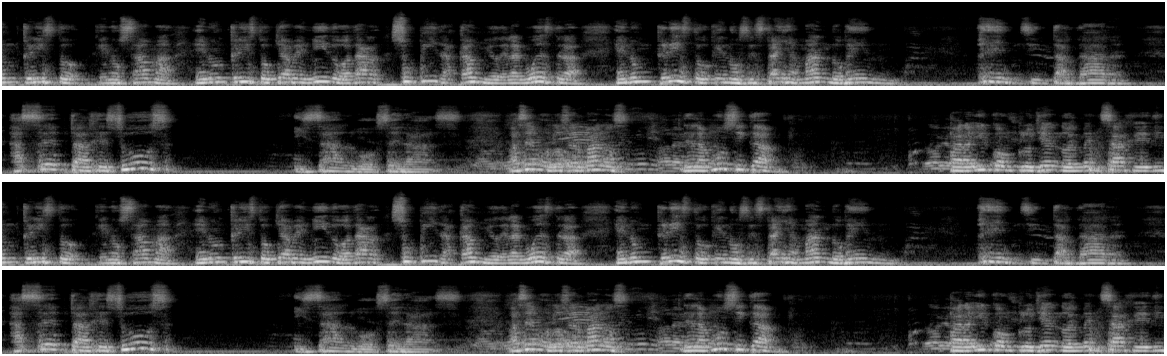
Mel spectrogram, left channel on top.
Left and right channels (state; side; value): identical; both; correlation 1.00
